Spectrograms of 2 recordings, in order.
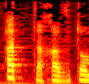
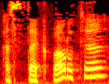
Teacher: خصوصیت مهمی که اینها دارن اینه که همزه وصل اینها هم در لفظ و گفتار حذف شده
